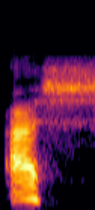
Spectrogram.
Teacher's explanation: शीन शीन के लिए अगर आप अश कहें अश, तो क्या है कि शीन ज़ुबान का दरमियानी हिस्सा ऊपर उठता है और ये या से ज़्यादा करीब चला जाता है तालु के, या से ज़्यादा करीब जाता है।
